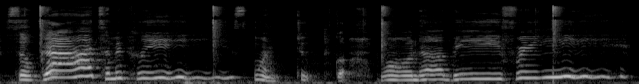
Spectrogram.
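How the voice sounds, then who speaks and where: A young woman with a deep alto voice practicing a song in her bedroom, singing along to a track and chatting to her viewers between lines. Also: expressive, extremely slow, slight background noise. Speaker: vlogger learning a song. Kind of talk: casual singing practice vlog. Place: small bedroom indoors. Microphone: phone camera held close.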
